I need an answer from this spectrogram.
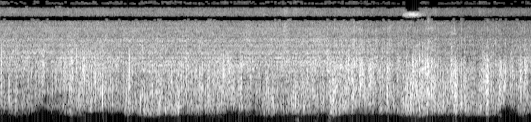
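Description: Passenger train in motion: a steady rushing noise of the running coach, flecked with faint rattles.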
